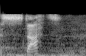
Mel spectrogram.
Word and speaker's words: Staat: So I'm here at 2000 Trees on the Thursday with the Staat.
